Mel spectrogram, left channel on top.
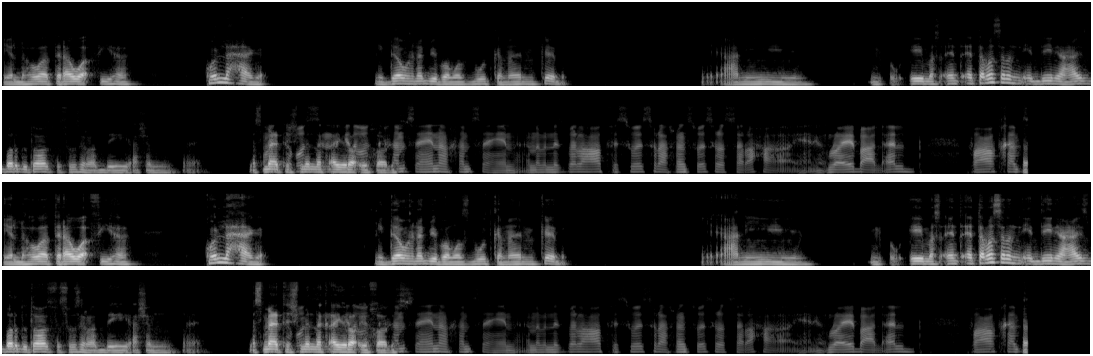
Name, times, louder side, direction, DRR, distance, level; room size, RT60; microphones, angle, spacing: voice 1, 0.0-1.3 2.0-2.6 3.7-5.6 7.1-8.1 8.7-12.8 13.4-14.8, right 3 dB, 45° right, 0.6 m, -23 dB
voice 2, 13.5-21.2, left 3 dB, 25° left, 5.3 m, -40 dB
head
